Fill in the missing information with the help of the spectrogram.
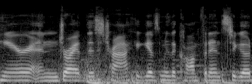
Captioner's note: object rumbles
